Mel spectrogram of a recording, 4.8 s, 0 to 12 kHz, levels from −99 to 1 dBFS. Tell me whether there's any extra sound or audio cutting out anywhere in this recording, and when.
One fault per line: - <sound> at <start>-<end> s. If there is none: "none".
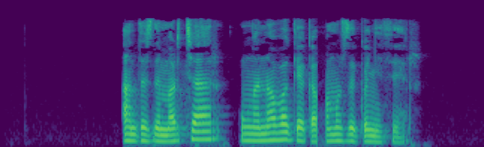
- dropout at 3.2-3.3 s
